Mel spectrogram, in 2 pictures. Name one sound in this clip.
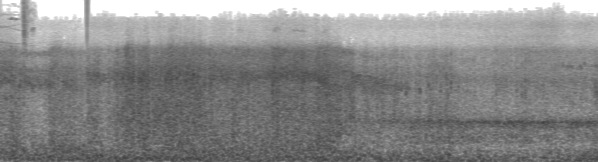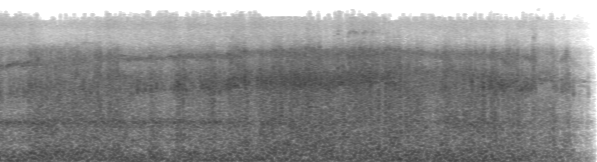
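Tyres hum and rumble on rough asphalt.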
